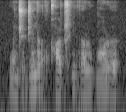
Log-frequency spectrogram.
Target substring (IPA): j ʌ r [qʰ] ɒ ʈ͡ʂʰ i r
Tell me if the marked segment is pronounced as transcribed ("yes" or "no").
yes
